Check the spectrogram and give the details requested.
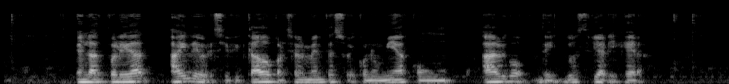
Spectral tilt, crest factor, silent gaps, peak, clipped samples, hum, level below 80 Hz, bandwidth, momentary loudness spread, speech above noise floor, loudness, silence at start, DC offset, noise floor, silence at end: -6 dB/octave; 18 dB; none; -8 dBFS; under 0.1%; none; -52 dBFS; 11.5 kHz; 11 LU; 32 dB; -26 LUFS; 0.75 s; under 0.1%; -56 dBFS; 0.85 s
